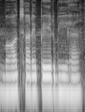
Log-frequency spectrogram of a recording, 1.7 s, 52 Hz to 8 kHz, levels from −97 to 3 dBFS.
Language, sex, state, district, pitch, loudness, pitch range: Hindi, male, Assam, Kamrup Metropolitan, 130 Hz, -12 LUFS, 125-130 Hz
